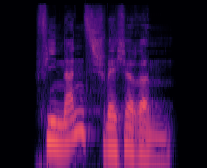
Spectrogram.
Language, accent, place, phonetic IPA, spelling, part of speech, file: German, Germany, Berlin, [fiˈnant͡sˌʃvɛçəʁəm], finanzschwächerem, adjective, De-finanzschwächerem.ogg
- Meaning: strong dative masculine/neuter singular comparative degree of finanzschwach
